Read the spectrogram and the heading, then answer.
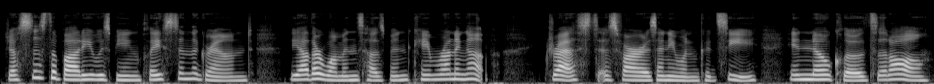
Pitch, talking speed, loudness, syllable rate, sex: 210 Hz, 185 wpm, -17 LUFS, 4.9 syllables/s, female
